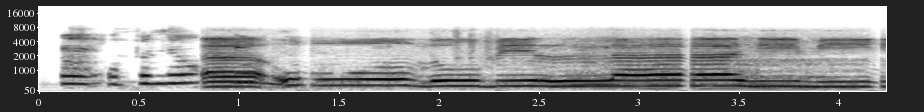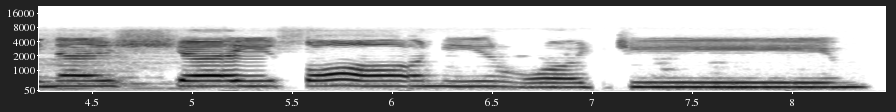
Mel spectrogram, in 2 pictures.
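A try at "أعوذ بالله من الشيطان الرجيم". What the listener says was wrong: hati-hati jimnya berdesis. Rojim, rojim. Dilihat posisi lidahnya seperti ini. Jadi jauh ya, jangan ditempel, jangan sampai gigi atas kita itu nempel lidah di situ. Jangan sampai.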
